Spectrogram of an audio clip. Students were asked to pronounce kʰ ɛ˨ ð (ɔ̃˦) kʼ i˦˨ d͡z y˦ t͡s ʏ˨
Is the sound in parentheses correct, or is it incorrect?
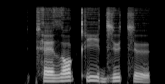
incorrect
